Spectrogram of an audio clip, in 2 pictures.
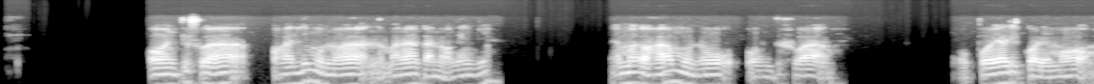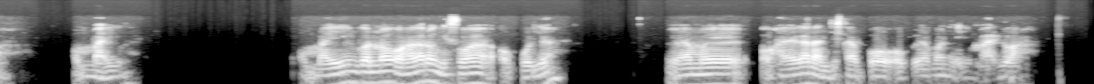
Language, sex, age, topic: Oshiwambo, male, 25-35, agriculture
